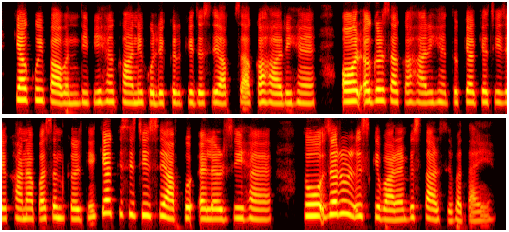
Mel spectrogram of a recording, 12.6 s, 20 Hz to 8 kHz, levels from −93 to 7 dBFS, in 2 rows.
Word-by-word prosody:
क्या 295 -1 +7
कोई 285 -1 -2
पाबंदी 225 -1 +1
भी 245 +1 -2
है 250 0 -3
खाने 235 -2 -1
को 230 -1 -1
लेकर 230 +1 -3
के, 235 +1 -4
जैसे 230 +1 -2
आप 220 -1 0
शाकाहारी 225 - 0
हैं 225 -1 -3 0.4
और 260 0 +9
अगर 275 +2 +4
शाकाहारी 240 -3 -2
हैं 235 -1 -5
तो 240 - -3
क्या-क्या 240 0 -1
चीज़ें 235 0 -5
खाना 230 -1 -1
पसंद 240 +1 0
करती 225 +2 -2
हैं? 275 - -4
क्या 360 0 +7
किसी 330 -2 -6
चीज़ 300 0 0
से 300 -1 -1
आपको 250 +2 0 0.2
एलर्जी 225 +1 -2
है? 220 -2 -3 0.4
तो 290 0 +6
ज़रूर 330 +2 +3
इसके 265 -2 -3
बारे 215 0 0
में 220 - -14
विस्तार 255 -4 -2
से 195 -3 -12
बताइए। 100 - -9
235 Hz, 185 wpm, -23 LUFS, 225-260 Hz, 0.4 s, और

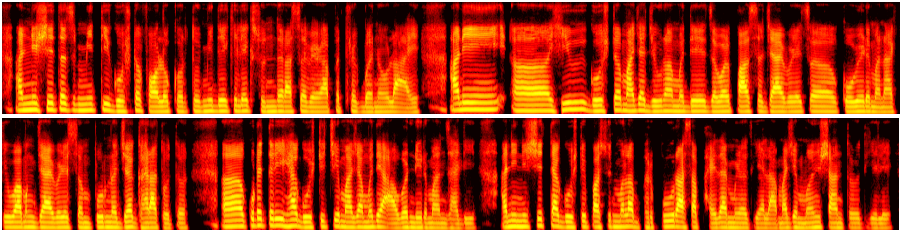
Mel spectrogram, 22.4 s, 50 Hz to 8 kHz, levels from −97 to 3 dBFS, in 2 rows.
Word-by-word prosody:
आणि 160 +1 +2
निश्चितच 170 0 +2
मी 160 +1 0
ती 165 - +2
गोष्ट 135 +1 -1
फॉलो 130 0 +2
करतो. 130 +1 -4
मी 140 +1 0
देखील 140 +1 -1
एक 145 -1 -1
सुंदर 130 0 -2
असं 130 +1 -1
वेळापत्रक 125 +1 -4
बनवलं 120 +1 -2
आहे 115 0 -3 0.5
आणि 180 +1 +4 0.2
अ, 155 - -1 0.5
ही 185 +2 +1
गोष्ट 145 +2 0
माझ्या 155 -1 +2
जीवनामध्ये 135 0 0
जवळपास 130 0 +1
ज्यावेळेस 125 0 +1 0.4
कोविड 130 0 +1
म्हणा 120 -1 -2
किंवा 135 +1 +3
मग 135 0 -1
ज्यावेळेस 130 -1 +2
संपूर्ण 135 +1 -1
जग 140 0 +3
घरात 125 0 +1
होतं 120 +1 -6 0.5
अ, 155 +2 +6
कुठेतरी 180 0 +2
ह्या 165 +1 +5
गोष्टीची 140 +3 -1
माझ्यामध्ये 140 +2 +1
आवड 120 +2 0
निर्माण 125 -2 -2
झाली 120 +1 -6 0.3
आणि 145 +3 +2
निश्चित 150 +3 +1
त्या 160 - +5
गोष्टीपासून 140 +1 -1
मला 150 +1 +2
भरपूर 135 +4 -1
असा 135 +1 -1 0.2
फायदा 125 +2 0
मिळत 125 -1 -2
गेला. 120 -1 -3
माझे 120 +2 -2
मन 125 +1 -2
शांत 125 -1 -2
होत 125 0 -5
गेले. 120 -1 -6
135 Hz, 145 wpm, -25 LUFS, 125-145 Hz, 0.5 s, अ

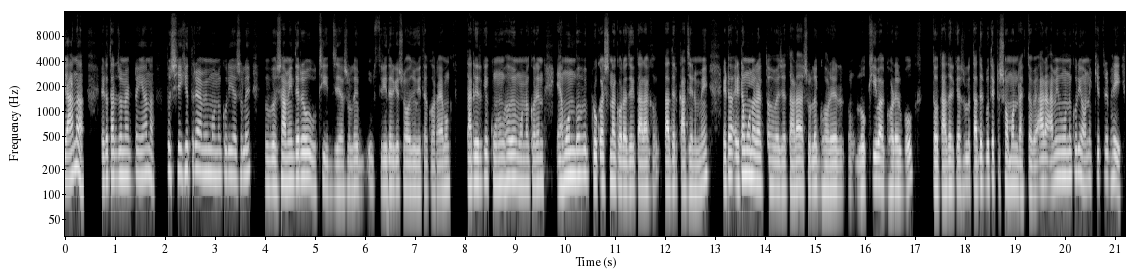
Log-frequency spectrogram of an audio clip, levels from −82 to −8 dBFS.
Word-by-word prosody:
ইয়া 150 +1 +6
না? 215 - +5 0.4
এটা 155 - +1
তার 160 0 +3
জন্য 165 0 +2
একটা 155 +3 -7
ইয়া 170 +1 0
না? 155 - -2 0.3
তো - - -3
সেক্ষেত্রে 190 +1 -1
আমি 175 0 0
মনে 165 0 -2
করি 170 0 -2
আসলে 165 +3 -2 0.4
উব 130 0 -2 0.2
স্বামীদেরও 145 +3 +4 0.2
উচিত 125 0 -5
যে 120 - -2
আসলে 120 +2 -4 0.4
স্ত্রীদেরকে 125 0 -1
সহযোগিতা 120 0 -1
করা 110 0 -4
এবং 125 +1 -1 0.4
তাদেরকে 140 +2 +3
কোনো 135 0 0
ভাবে 150 +1 +4
মনে 135 0 -1
করেন 135 +1 0 0.4
এমনভাবে 165 +3 +4
প্রকাশ 145 -1 +3
না 140 - +5
করা 125 -1 +4
যে - - +3
তারা 120 0 +5 0.4
তাদের 125 +1 +3
কাজের 120 0 +2
মেয়ে, 145 +6 0 0.4
এটা 165 +4 +3
এটা 160 +5 +3
মনে 165 -2 +5
রাখতে 140 -1 -1
হবে 125 -1 +1
যে 120 - +1
তারা 120 +2 +4
আসলে 125 +1 -1
ঘরের 115 0 +2 0.2
উ - - -9 0.2
লক্ষ্মী 125 +3 0
বা 135 - +6
ঘরের 120 0 +2
বউ, 120 - +2 0.5
তো 125 - -1
তাদেরকে 120 +1 +2
আসলে 130 +2 -3
তাদের 130 +3 +4
প্রতি 135 +1 -1
একটা 135 - -9
সম্মান 130 0 +2
রাখতে 115 +1 -6
হবে। 115 0 -1
আর 135 - +5
আমি 145 +4 0
মনে 160 0 +2
করি 170 0 0
অনেক 145 0 -6
ক্ষেত্রে 155 0 -5
ভাই 150 -3 +2
135 Hz, 190 wpm, -23 LUFS, 125-155 Hz, 0.5 s, ইয়া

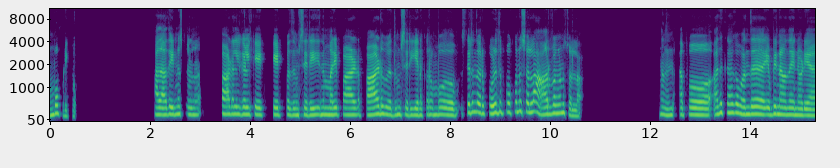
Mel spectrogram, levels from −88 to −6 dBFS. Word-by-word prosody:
ரொம்ப 200 +6 +1
பிடிக்கும்! 160 -1 -11 1.6
அதாவது 200 +1 +2
இன்னும் 220 +1 -2
சொல்லனுனா, 200 -2 -4 0.5
பாடல்கள் 215 -1 +1
கேட் 195 -1 0 0.2
கேட்பதும் 195 -1 -1
சரி, 190 -1 +1
இந்த 205 - -1
மாரி 200 +1 +3
பாட 195 0 +2 0.2
பாடுவதும் 205 -1 +2
சரி, 185 -1 -3
எனக்கு 185 +2 -6
ரொம்ப 200 +1 -2 0.5
சிறந்த 270 +2 -1
ஒரு 230 - -1
பொழுதுபோக்குன்னு 270 +4 0
சொல்லலாம், 275 +1 +2
ஆர்வங்கனு 245 +4 +1
சொல்லலாம். 165 -2 -4 1.6
ஹம். 190 -3 -2 0.2
அப்போ 200 +1 -4 0.5
அதுக்காக 255 +2 0
வந்து 215 +1 +2 0.3
எப்டி 200 +3 +1
நான் 205 -1 +3
வந்து 200 0 +1
என்னுடைய 185 -1 +2
205 Hz, 120 wpm, -25 LUFS, 195-225 Hz, 1.6 s, மாரி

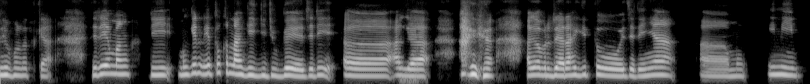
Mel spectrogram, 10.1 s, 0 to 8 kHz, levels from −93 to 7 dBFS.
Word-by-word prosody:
Di 230 - +5
mulut 215 -1 -5
Kak. 200 -1 -8 0.5
Jadi 230 - +1
emang 250 -2 0 0.2
di 225 0 -1
mungkin 245 +3 -1
itu 265 +3 0
kena 275 -4 +4
gigi 215 -1 0
juga 205 +1 -2
ya 200 -3 +5
jadi, 205 +3 -2 0.3
eee, 200 -2 +2 0.2
agak, 200 -2 +2 0.4
agak 215 -4 +5 0.4
agak 225 +1 +2
berdarah 215 +1 +3
gitu. 220 -2 +1
Jadinya, 210 +3 -1 0.3
eee, 100 -1 -5
mung 195 0 -8 0.2
ini 240 -3 -1
215 Hz, 135 wpm, -23 LUFS, 200-230 Hz, 0.5 s, Di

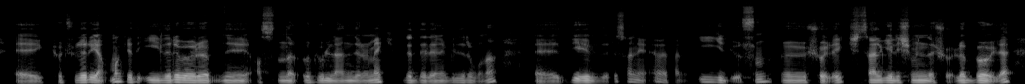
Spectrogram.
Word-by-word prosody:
eee, 80 -2 -3
kötüleri 105 +2 +2
yapmak 120 +6 +2
ya 105 -1 0
da - - -6
iyileri 95 +2 +3
böyle, 95 -3 +7 0.2
eee, 85 -2 0
aslında 85 -1 -3
ödüllendirmek 90 +2 -1
de 90 -3 -3
denilebilir 85 +2 -5
buna, - - -6 0.4
eee, 75 +1 -7
diyebiliriz. 90 -3 0
Hani, - - -7
evet, - - -9
hani, - - -18
iyi 115 -1 -7
gidiyorsun, 115 +5 -3
ııı, 90 -1 -1
şöyle, - - -1
kişisel 100 -1 +1
gelişimin 95 0 +3
de 80 - 0
şöyle, 90 +2 -2
böyle. 85 -7 +5
90 Hz, 160 wpm, -33 LUFS, 85-100 Hz, 0.4 s, böyle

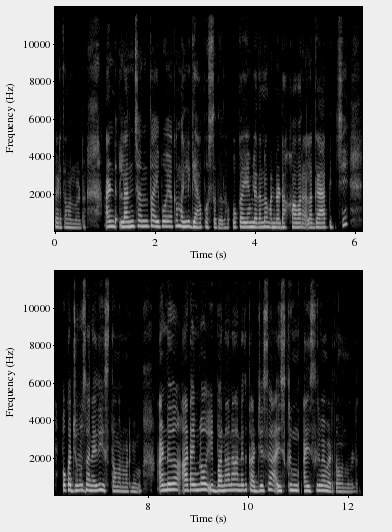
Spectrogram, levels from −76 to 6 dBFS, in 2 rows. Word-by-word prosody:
పెడతామనమాట. 220 -4 -7 0.5
And 275 0 +3 0.2
lunch 260 +2 +2
అంతా 280 +1 -1
అయిపోయాక 270 +1 -1
మళ్ళీ 265 +1 +2
గ్యాప్ 230 0 -3
ఒస్తది 220 -2 -7
కదా, 205 +2 -11 0.2
ఒక 240 - -13 0.2
ఏం 245 - +1
లేదన్నా 235 +1 -1
వన్ 230 0 -1
అండ్ 235 +1 -2
హావర్ 230 0 0
అలా 225 +2 -3
గ్యాపిచ్చి, 230 +6 -3 0.5
ఒక 295 - -6
జ్యూస్ 270 0 0
అనేది 265 +3 +2
ఇస్తామనమాట 230 -3 -6
మేము. 210 +3 -10 0.4
అండ్ 290 +2 +5 0.3
ఆ 280 - +6
టైమ్‌లో 290 +2 +4 0.2
ఈ - - 0
బనానా 275 +2 +2
అనేది 280 +1 -1
కట్ 245 -3 +1
జేసి 265 +5 0 0.2
ఐస్‌క్రీమ్ 275 +3 +1 0.2
ఐస్‌క్రీమే 265 +2 0
పెడతామనమాట. 210 -1 -8
250 Hz, 160 wpm, -23 LUFS, 225-275 Hz, 0.5 s, ఆ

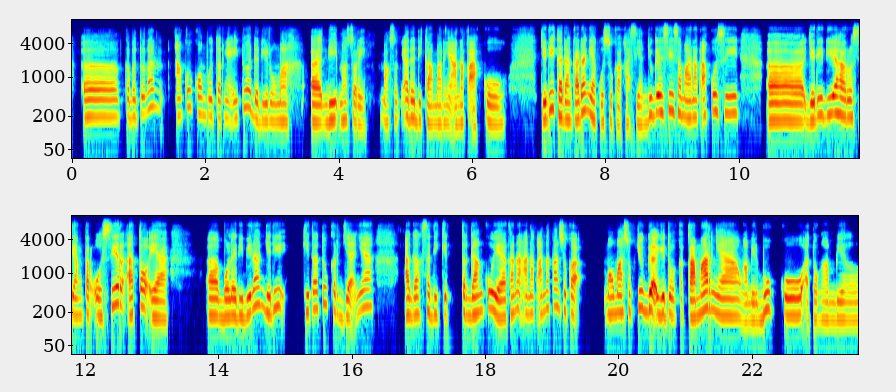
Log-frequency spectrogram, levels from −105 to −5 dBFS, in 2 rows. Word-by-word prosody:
Eee, 195 0 0
kebetulan 220 +9 -6 0.2
aku 255 +9 -6
komputernya 200 -4 -5
itu 190 +12 -5
ada 220 -11 -2
di 170 0 -6
rumah, 165 -1 -5 0.3
eee, 160 -1 +5
di 165 +2 0
ma 175 +2 -7
sorry, 155 -5 -5 0.2
maksudnya 180 +2 -7
ada 190 -1 0
di 175 - -7
kamarnya 155 -1 -3
anak 160 +2 -5
aku. 150 -2 -2 0.6
Jadi 350 -6 +3
kadang-kadang 185 +4 +3
ya 200 - +2
aku 160 - -6
suka 160 0 -6
kasihan 150 -1 -10
juga 235 +3 +5
sih 255 +2 -2
sama 215 -5 -1
anak 195 0 -3
aku 230 +4 0
sih. 230 -1 -2 0.5
Eee, 170 0 +5
jadi 175 +5 +1
dia 225 +3 +4
harus 195 -2 +2
yang 175 -1 -3
terusir 185 +10 +2
atau 215 +3 +2
ya, 160 -2 0 0.6
eee, 175 -1 +5
boleh 170 +1 +2
dibilang 190 +11 +1
jadi 235 - -1 0.3
kita 230 +3 -2
tuh 285 - -4
kerjanya 215 +7 -3 0.4
agak 180 +1 0
sedikit 205 - -5 0.2
terganggu 195 +5 +1
ya, 165 -4 +5
karena 190 - -1
anak-anak 195 +4 -3
kan 260 -1 -2
suka 200 -3 0 0.4
mau 185 0 0
masuk 200 +1 0
juga 240 -2 +8
gitu 190 0 +2
ke 170 - -11
kamarnya, 175 -1 +6
ngambil 145 +1 -4
buku 185 -3 +1
atau 155 - -5
ngambil, 155 0 -6
190 Hz, 160 wpm, -26 LUFS, 170-215 Hz, 0.6 s, juga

